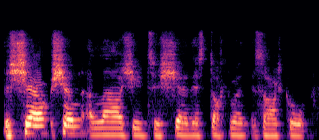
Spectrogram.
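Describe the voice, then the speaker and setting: A man's voice: mid-range voice, fairly even intonation, brisk, a bit bright. British man walking through a database demo. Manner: explains steps while clicking through screens, with small self-corrections. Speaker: database trainer. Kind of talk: software demonstration webinar. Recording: dull lo-fi webinar audio.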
